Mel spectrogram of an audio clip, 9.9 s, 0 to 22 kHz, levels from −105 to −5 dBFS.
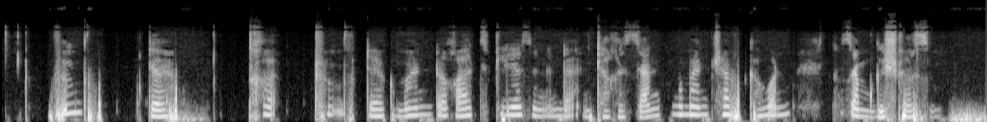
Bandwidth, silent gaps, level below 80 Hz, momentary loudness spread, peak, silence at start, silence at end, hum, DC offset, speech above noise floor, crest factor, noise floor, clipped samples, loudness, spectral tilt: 9.2 kHz; none; -42 dBFS; 12 LU; -2 dBFS; 0.5 s; 0 s; none; under 0.1%; 24 dB; 20 dB; -44 dBFS; under 0.1%; -21 LUFS; -6 dB/octave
